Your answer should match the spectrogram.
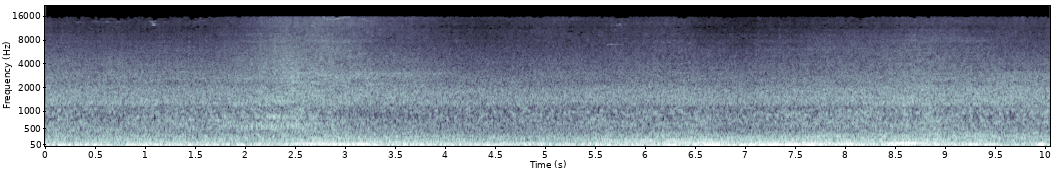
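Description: Road traffic: a steady low rumble of passing cars, with one vehicle swelling up and going by about two to three seconds in.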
